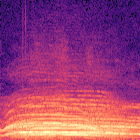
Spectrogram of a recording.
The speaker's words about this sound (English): Can I hear a shout?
